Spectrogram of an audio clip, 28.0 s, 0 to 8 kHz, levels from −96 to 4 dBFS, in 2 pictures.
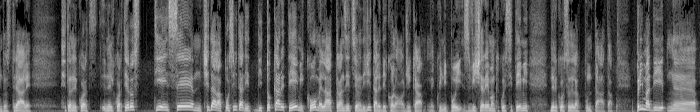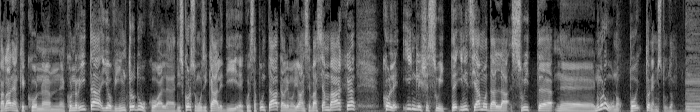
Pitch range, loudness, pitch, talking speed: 115-185 Hz, -21 LUFS, 135 Hz, 145 wpm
